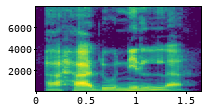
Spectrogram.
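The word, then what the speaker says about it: أَحَدٌ ٱللَّهُ: Kalau kita mau baca bersambung, bacanya ahadunillah. Ahadunillah. Seperti itu bacanya.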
